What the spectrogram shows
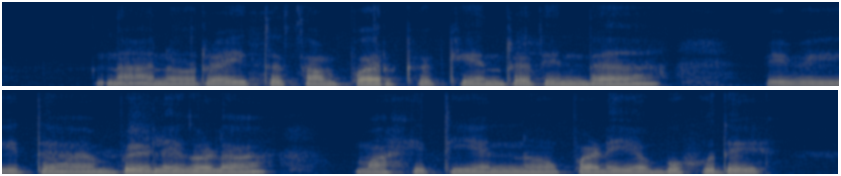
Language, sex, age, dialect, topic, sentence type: Kannada, female, 18-24, Mysore Kannada, agriculture, question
